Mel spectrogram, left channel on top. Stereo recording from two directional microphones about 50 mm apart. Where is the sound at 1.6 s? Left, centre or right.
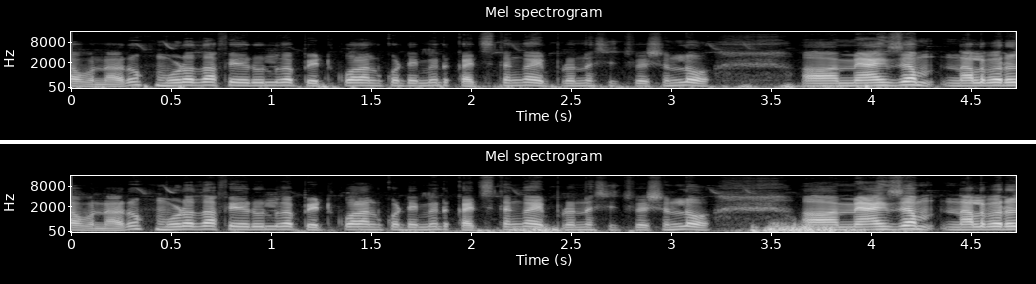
Centre.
